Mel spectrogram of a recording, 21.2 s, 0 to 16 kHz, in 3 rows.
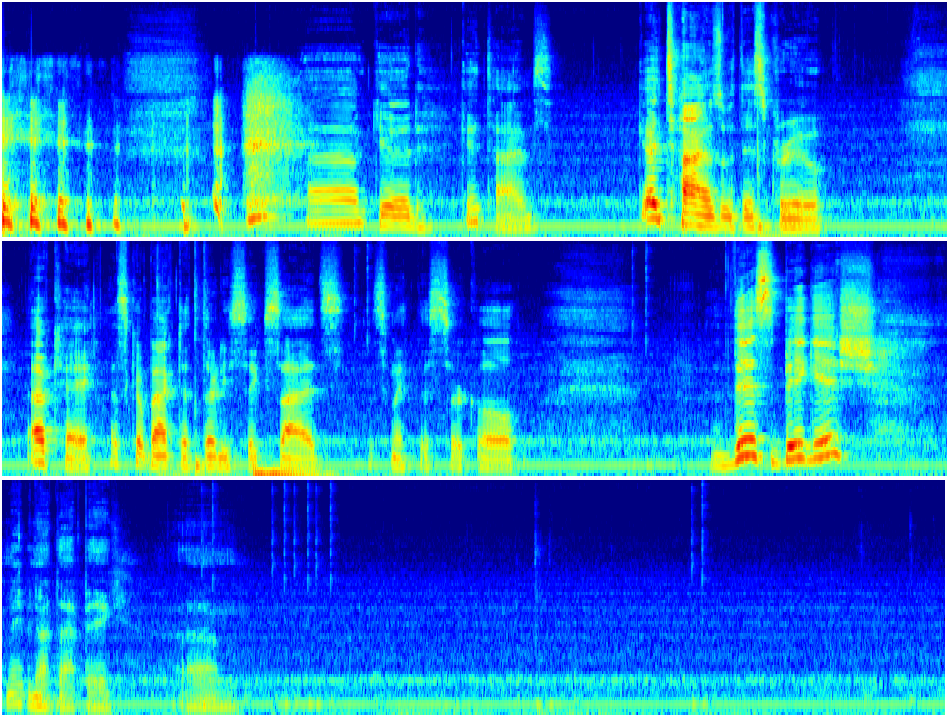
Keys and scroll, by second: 5.6 i, 7.8-8.8 typing, 14.4 super+z, 15.5 space, 18.1 i.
